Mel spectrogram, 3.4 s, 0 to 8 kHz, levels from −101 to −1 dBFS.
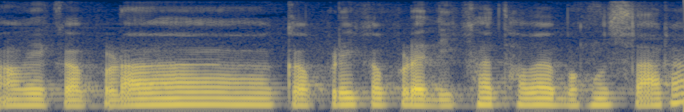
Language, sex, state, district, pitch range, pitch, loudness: Chhattisgarhi, male, Chhattisgarh, Kabirdham, 120-130 Hz, 125 Hz, -18 LUFS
